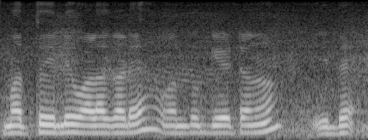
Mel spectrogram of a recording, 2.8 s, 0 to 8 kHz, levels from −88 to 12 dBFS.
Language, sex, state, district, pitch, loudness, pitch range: Kannada, male, Karnataka, Bidar, 160 Hz, -12 LUFS, 155-165 Hz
